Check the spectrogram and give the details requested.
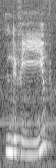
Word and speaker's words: Львів: Київ наголос на и у слові Львів у нас один голосний звук він значить він буде у нас наголошений Львів один Одеса наголос на е Харків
